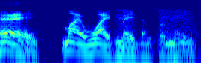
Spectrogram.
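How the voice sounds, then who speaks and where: A put-on character voice from a man, very deep and low, with very wide pitch swings. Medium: video game. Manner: deadpan.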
